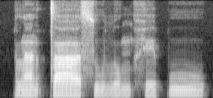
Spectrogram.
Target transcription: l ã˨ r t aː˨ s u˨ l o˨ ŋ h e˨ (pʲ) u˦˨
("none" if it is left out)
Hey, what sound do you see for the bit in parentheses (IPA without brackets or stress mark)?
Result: p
